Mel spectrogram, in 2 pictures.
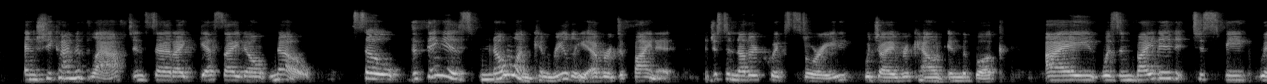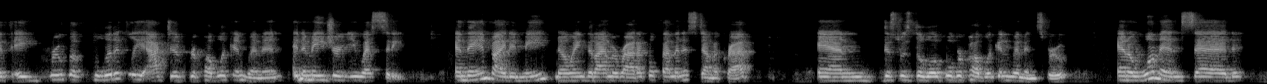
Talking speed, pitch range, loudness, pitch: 175 wpm, 180-260 Hz, -23 LUFS, 200 Hz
